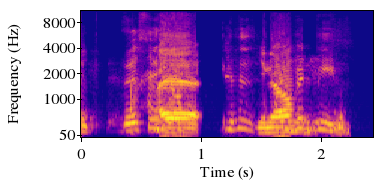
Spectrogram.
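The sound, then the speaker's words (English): A person imitates a foal's crying whinny with two loud, wavering, bleat-like vocal cries, each lasting about a second, separated by a short pause. “And then the baby horse just cries all flight”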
